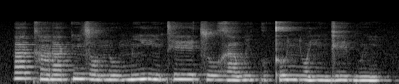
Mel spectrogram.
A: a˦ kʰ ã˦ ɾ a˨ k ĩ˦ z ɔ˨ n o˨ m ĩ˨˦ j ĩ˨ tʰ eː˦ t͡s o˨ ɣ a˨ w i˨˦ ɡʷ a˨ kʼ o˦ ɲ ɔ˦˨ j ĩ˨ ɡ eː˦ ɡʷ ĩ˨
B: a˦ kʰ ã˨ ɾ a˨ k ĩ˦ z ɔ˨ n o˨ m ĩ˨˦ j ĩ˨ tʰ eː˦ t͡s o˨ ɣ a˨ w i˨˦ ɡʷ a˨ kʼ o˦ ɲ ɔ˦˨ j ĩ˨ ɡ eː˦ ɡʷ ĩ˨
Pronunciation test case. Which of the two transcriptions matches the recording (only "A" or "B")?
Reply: B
